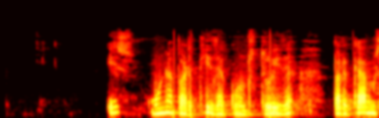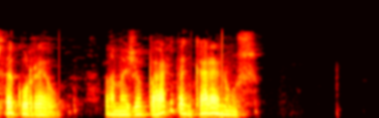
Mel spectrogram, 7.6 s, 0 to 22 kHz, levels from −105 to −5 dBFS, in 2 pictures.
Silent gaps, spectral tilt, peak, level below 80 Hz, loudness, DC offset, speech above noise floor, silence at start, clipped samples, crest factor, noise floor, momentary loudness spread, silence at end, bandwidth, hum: none; -9 dB/octave; 0 dBFS; -54 dBFS; -20 LUFS; under 0.1%; 61 dB; 1.1 s; under 0.1%; 20 dB; -81 dBFS; 11 LU; 1.25 s; 7 kHz; none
